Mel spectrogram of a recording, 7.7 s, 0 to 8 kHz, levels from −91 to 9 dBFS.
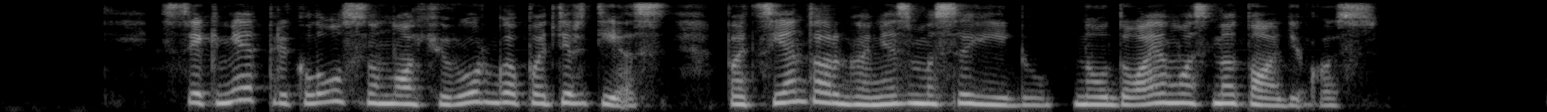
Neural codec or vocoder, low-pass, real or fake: codec, 16 kHz, 2 kbps, FunCodec, trained on LibriTTS, 25 frames a second; 7.2 kHz; fake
